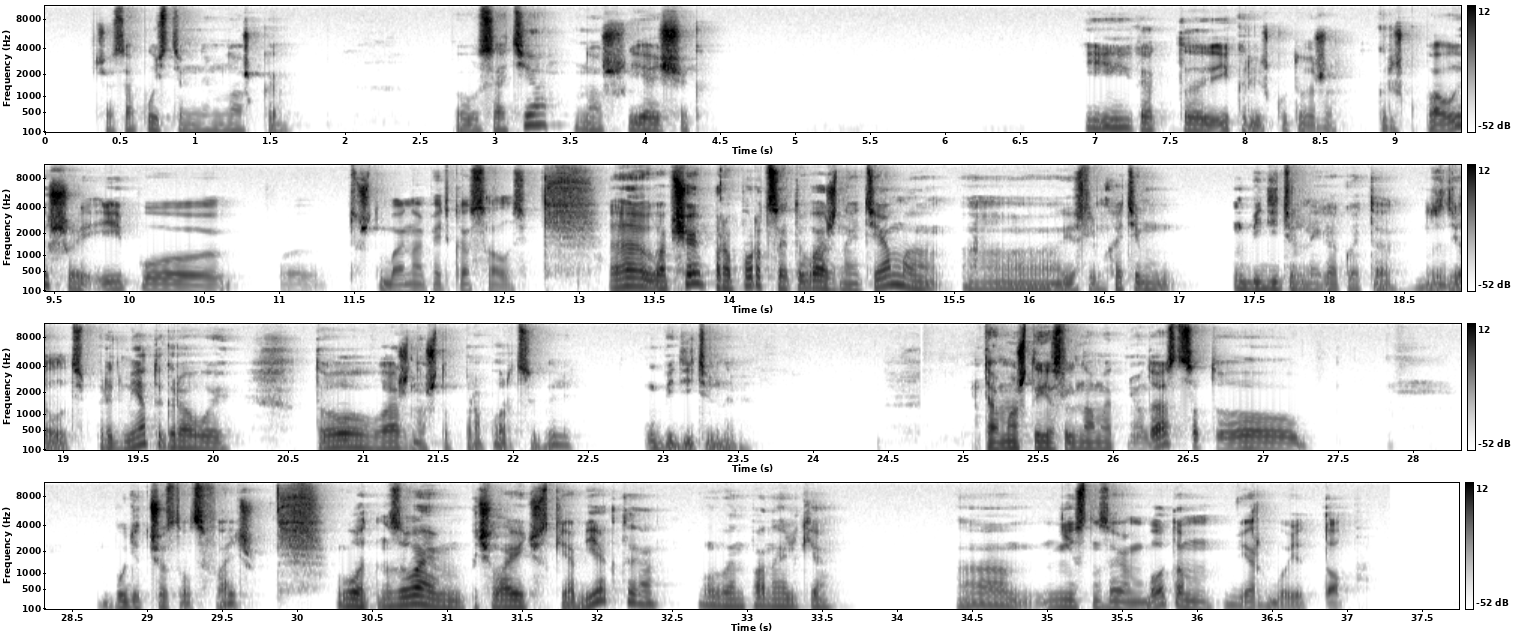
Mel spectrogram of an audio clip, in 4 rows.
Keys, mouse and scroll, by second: 0.1-4.2 drag, 4.4-5.6 middle drag, 5.3 Tab, 6.4 KP_Divide, 6.7-7.7 drag, 7.1 Tab, 8.4 q, 9.1-10.1 drag, 10.1-10.5 middle drag, 10.9 right click, 11.8 middle click, 12.8 l, 15.4 click, 18.7-19.8 drag, 20.4 Tab, 20.9 right click, 22.2-23.9 drag, 28.5 BackSpace, 29.4 Left, 29.5 Left, 29.9 BackSpace, 30.0 BackSpace, 30.9-31.4 drag, 31.8-32.8 drag, 33.4 click, 34.5 t, 35.5-35.8 middle drag, 35.8-36.3 drag.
